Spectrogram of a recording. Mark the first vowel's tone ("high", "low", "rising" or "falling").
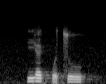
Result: high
